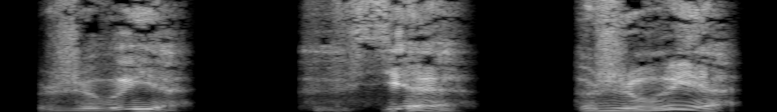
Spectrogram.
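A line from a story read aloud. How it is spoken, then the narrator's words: Dazed muttering, soldier. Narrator (Russian): В прострации бормотал про себя вояка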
